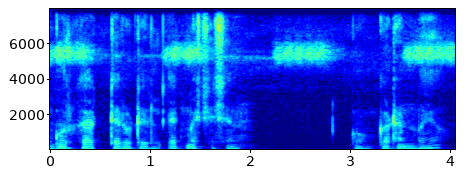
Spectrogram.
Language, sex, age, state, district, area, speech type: Nepali, male, 60+, West Bengal, Kalimpong, rural, spontaneous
